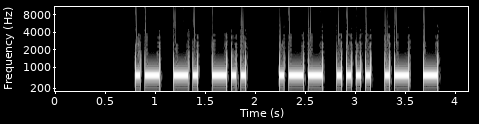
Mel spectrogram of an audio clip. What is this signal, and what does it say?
Morse code, heard as a keyed tone, about 25 wpm, 700 Hz. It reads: AND WHAT
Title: Sentences from Top 1100 Words 25wpm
